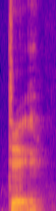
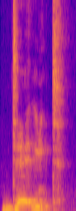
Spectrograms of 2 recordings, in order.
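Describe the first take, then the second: First: The final consonant is softened or dropped. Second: The final consonant is clearly pronounced.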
